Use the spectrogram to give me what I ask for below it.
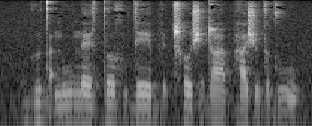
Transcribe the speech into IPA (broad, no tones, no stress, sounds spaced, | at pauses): bʱ ɯ d̪ a̰ n̪ uː n̪ ɛː z t̪ ɤ x ṵ d eː bʱ ḛ ʈ͡ʂʰ ɤ ʃ ɛ̰ ɖ aː bʱ a ʃ ɯ d ɤ d̪ uː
